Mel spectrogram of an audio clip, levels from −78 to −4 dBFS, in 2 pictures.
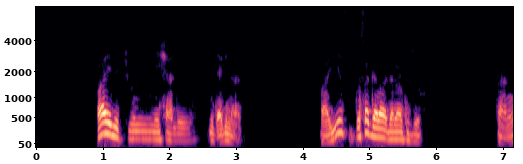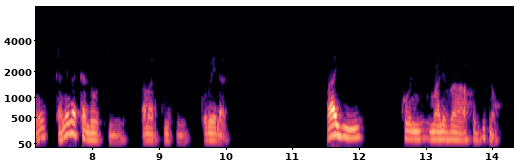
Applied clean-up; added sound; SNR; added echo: none; none; none; none.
